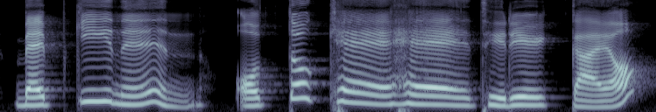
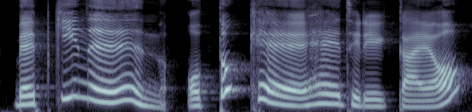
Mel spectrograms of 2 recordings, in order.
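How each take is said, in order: First: The sentence is spoken at a noticeably slower pace. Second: The sentence is spoken at a normal, quicker pace.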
